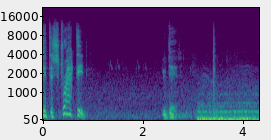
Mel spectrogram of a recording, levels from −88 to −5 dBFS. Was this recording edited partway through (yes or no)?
yes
